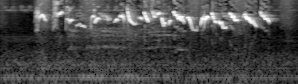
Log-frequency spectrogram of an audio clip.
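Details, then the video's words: White-eye singing, meant as a model for birds that seldom sing: a quick, unbroken string of high, thin twittering notes with sharp rising and falling slurs, about four per second. "MASTERAN BURUNG PELECI, cocok untuk burung peleci malas bunyi"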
